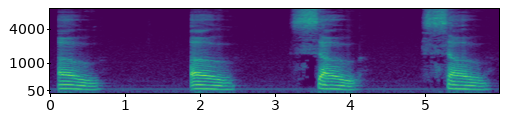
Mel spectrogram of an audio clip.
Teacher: shape of the mouth changes when you utter the sound so first the mouth is relaxed and then it's rounded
